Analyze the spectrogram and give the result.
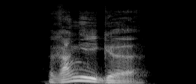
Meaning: inflection of rangig: 1. strong/mixed nominative/accusative feminine singular 2. strong nominative/accusative plural 3. weak nominative all-gender singular 4. weak accusative feminine/neuter singular
- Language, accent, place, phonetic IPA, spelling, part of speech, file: German, Germany, Berlin, [ˈʁaŋɪɡə], rangige, adjective, De-rangige.ogg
